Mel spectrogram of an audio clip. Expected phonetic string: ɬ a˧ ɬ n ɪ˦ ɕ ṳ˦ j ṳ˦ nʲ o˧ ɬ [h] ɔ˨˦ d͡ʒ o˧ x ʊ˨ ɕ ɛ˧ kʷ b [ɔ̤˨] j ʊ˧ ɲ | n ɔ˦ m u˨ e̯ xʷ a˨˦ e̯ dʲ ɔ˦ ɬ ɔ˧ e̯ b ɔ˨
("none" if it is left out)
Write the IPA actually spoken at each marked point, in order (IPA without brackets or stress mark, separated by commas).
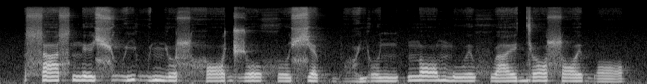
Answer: h, ɔ̤˨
